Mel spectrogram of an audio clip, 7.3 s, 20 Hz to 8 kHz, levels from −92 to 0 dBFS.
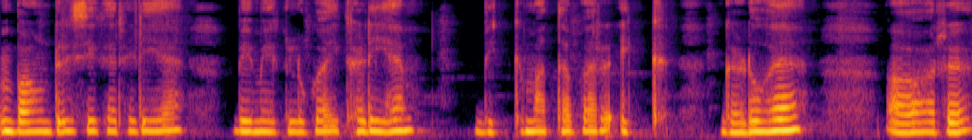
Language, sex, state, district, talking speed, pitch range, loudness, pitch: Marwari, female, Rajasthan, Nagaur, 140 wpm, 215-230 Hz, -18 LUFS, 225 Hz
